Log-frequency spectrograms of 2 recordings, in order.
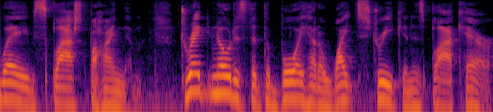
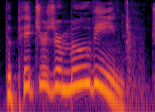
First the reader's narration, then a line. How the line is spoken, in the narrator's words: Drake cried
